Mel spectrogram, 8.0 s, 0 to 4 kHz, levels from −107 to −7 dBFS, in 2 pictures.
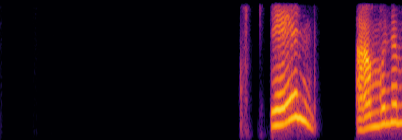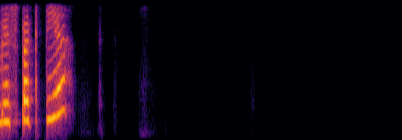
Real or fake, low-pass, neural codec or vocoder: fake; 3.6 kHz; codec, 16 kHz, 1.1 kbps, Voila-Tokenizer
